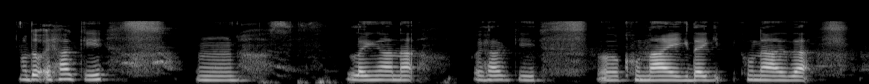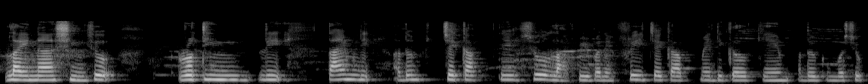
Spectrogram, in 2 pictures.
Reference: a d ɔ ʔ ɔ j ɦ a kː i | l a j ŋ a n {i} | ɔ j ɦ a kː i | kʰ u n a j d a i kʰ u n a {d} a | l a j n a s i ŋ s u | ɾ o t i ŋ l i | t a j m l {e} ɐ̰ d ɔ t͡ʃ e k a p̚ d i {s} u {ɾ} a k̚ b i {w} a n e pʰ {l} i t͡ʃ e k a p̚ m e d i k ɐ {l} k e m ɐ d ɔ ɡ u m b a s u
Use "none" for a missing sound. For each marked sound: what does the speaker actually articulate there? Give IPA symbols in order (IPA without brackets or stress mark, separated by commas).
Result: a, d, i, s, l, b, ɾ, l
